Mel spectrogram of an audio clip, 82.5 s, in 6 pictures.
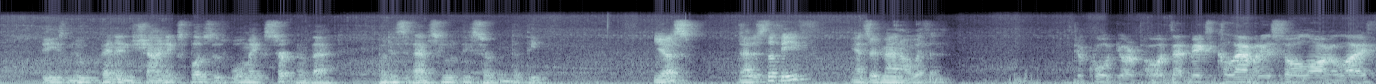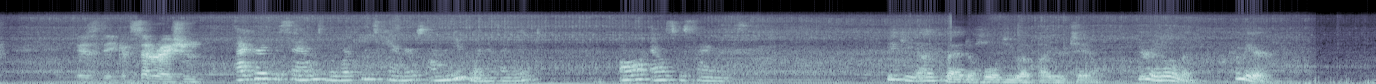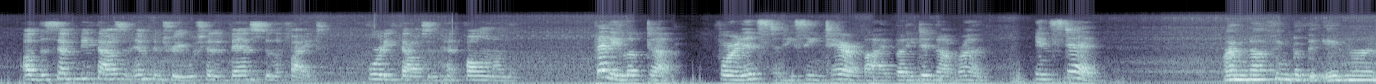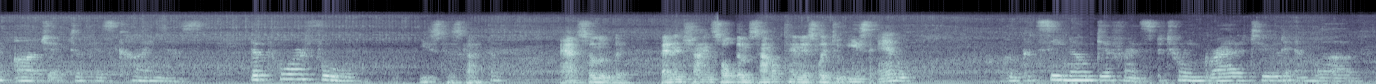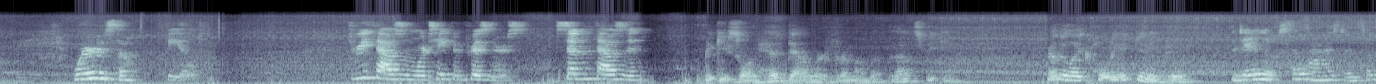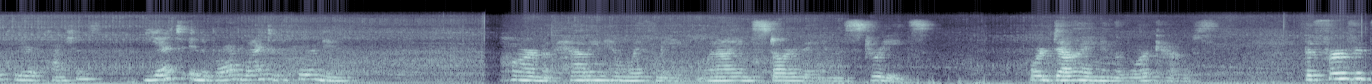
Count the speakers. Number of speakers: eight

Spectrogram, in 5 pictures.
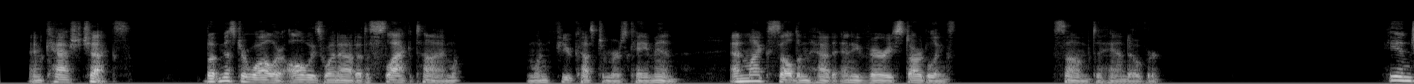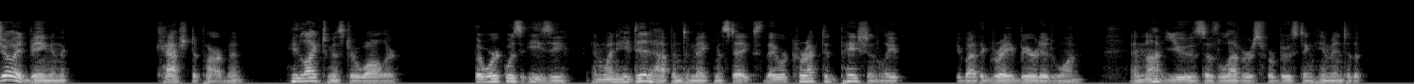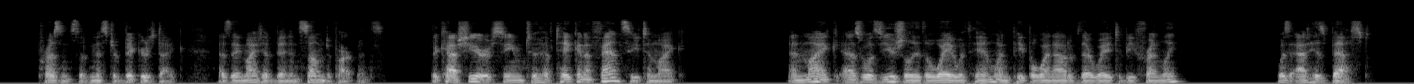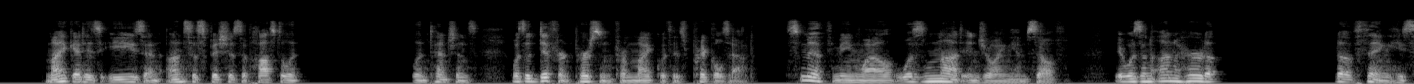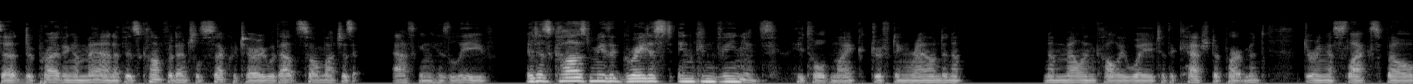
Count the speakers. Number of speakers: one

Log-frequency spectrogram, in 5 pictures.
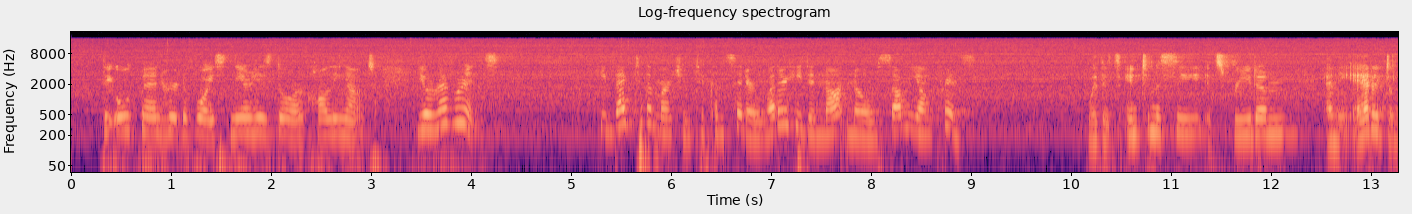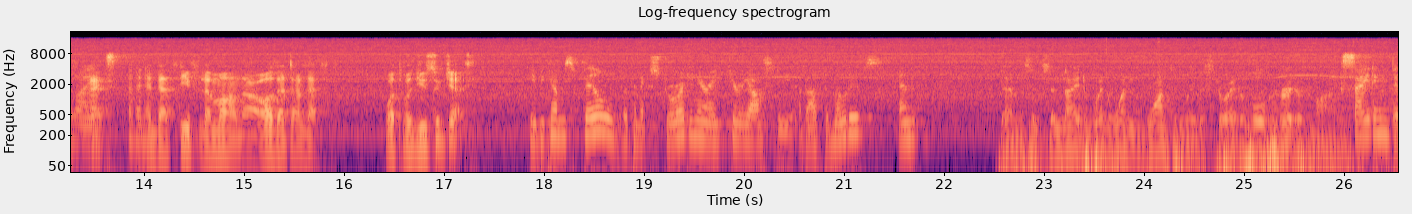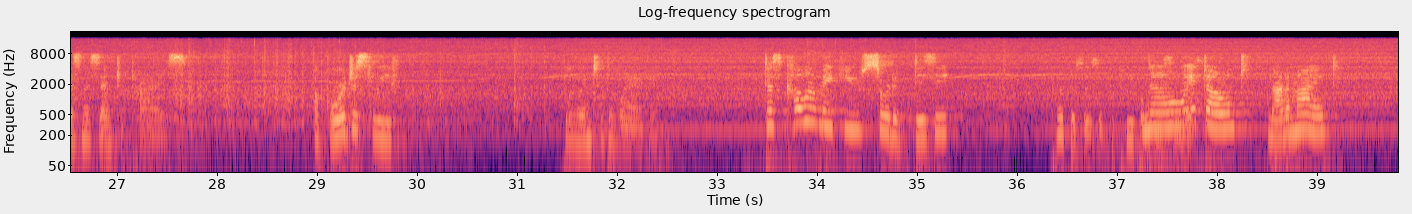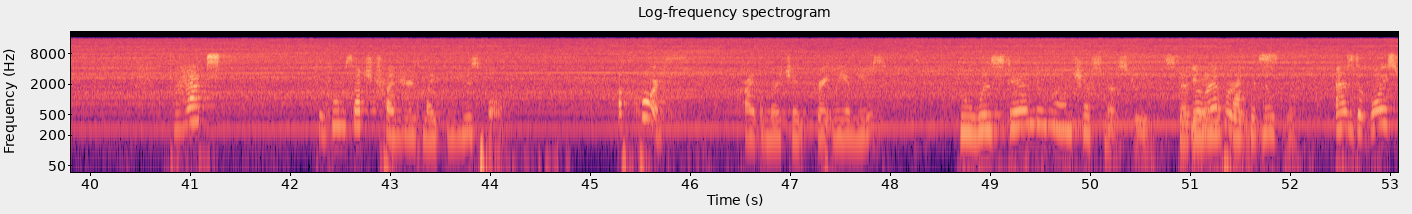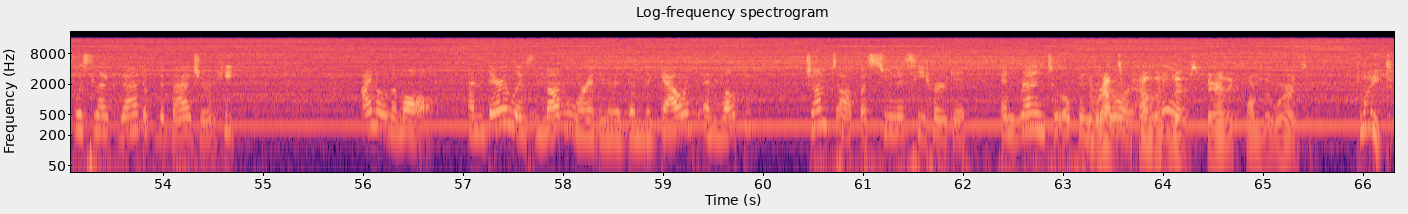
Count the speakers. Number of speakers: six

